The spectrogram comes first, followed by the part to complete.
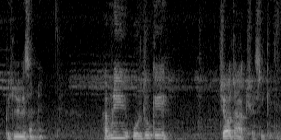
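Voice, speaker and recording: A man teaching a language lesson. He speaks slowly and says each word several times. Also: medium pitch, darkish tone. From India. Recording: roomy echo, faint background noise.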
